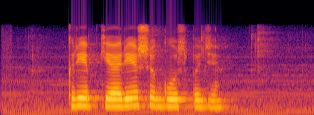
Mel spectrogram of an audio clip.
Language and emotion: Russian, neutral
